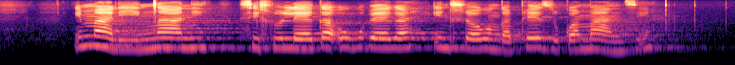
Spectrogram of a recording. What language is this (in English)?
South Ndebele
